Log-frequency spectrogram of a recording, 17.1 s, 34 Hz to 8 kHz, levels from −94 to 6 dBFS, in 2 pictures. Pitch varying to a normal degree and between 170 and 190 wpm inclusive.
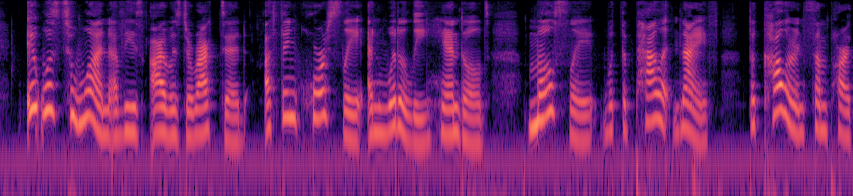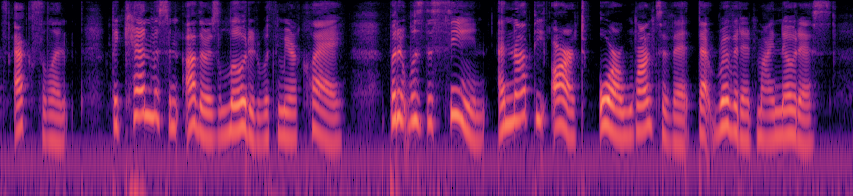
No: wide, 6.8 semitones; average, 180 wpm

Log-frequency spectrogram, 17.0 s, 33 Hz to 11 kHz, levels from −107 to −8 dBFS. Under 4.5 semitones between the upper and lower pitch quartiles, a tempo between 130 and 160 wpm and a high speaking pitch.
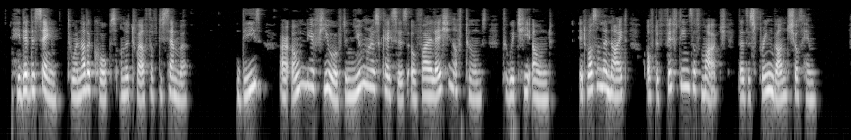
No: average, 5.0 semitones; average, 150 wpm; high, 215 Hz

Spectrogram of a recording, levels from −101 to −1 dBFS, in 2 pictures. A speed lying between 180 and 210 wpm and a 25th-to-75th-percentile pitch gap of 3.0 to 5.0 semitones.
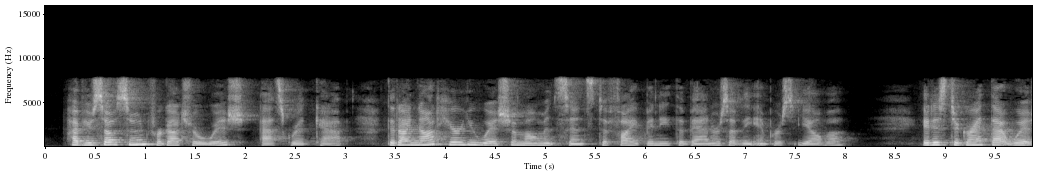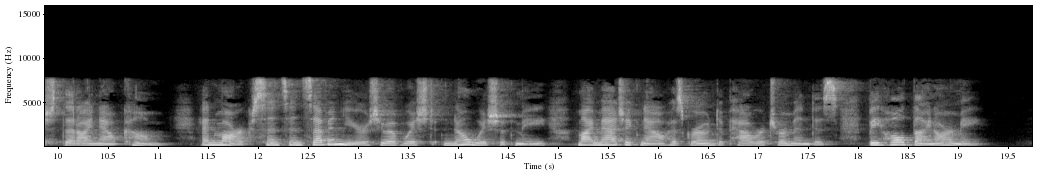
Yes: average, 190 wpm; average, 4.6 semitones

